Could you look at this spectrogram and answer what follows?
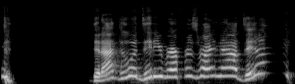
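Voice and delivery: delighted disbelief at her own joke; laughing. Real, not acted. Catches own [name] reference.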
